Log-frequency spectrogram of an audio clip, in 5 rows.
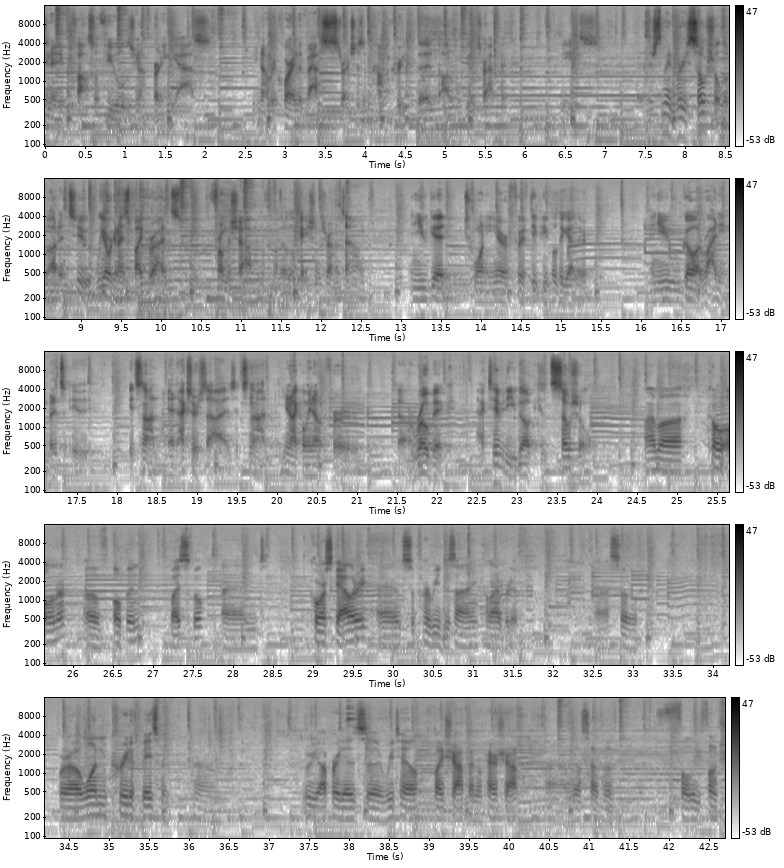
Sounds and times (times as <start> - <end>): Speech: 0.0 - 5.8, 6.4 - 7.0, 7.6 - 15.4, 16.1 - 24.0, 24.6 - 28.4, 29.0 - 31.6, 32.5 - 33.1, 34.4 - 36.4, 37.4 - 42.7
Music: 0.0 - 42.7.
